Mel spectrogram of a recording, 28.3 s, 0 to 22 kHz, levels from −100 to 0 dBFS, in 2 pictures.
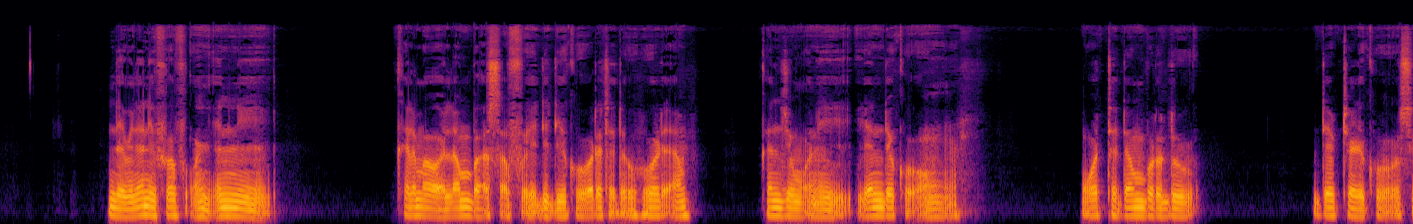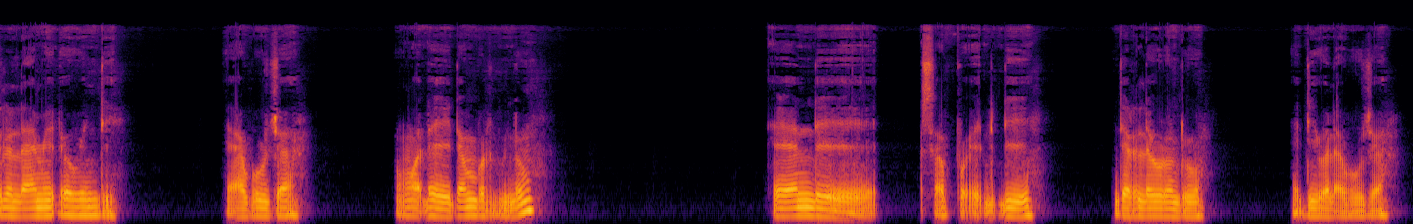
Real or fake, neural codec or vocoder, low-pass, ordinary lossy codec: real; none; 14.4 kHz; AAC, 48 kbps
